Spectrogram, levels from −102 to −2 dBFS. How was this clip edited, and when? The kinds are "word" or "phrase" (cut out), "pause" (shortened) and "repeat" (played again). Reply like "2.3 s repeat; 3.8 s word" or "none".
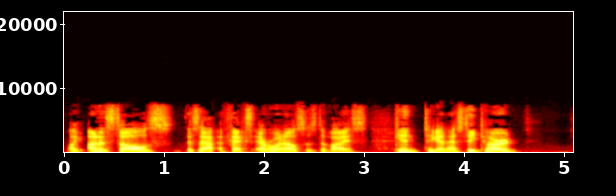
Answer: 1.5 s word; 3.3 s word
